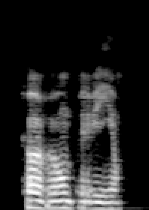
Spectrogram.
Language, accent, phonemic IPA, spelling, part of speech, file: French, Canada, /kɔ.ʁɔ̃.pʁi.jɔ̃/, corromprions, verb, LL-Q150 (fra)-corromprions.wav
- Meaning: first-person plural conditional of corrompre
